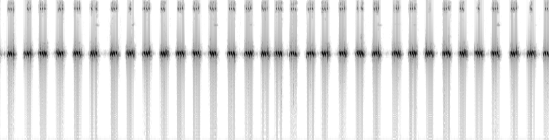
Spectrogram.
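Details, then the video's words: Cricket chirping steadily, a clean high-pitched chirp repeated about four times per second with no gaps, a faint higher overtone above each pulse; no other sounds, background silent. "Suara Jangkrik untuk pengusir tikus & therapy insomnia"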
